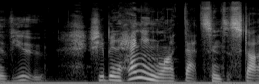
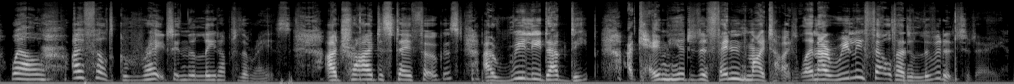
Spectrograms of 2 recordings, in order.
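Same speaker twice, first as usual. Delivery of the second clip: higher, louder, self-assured interview voice; athlete's press conference; 5 semitones higher, 6 dB louder than usual. A narrator's reading. Girl pretends to address TV cameras, proud athlete. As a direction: answer reporters like a proud champion. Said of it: "do my athlete's press conference".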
